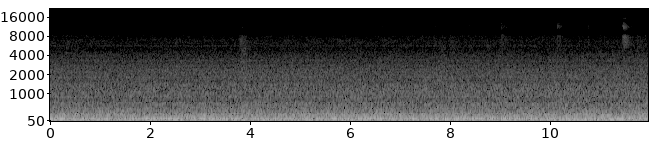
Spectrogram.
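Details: A steady low rumble of wind or engine noise fills the recording, with no animal voice anywhere.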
